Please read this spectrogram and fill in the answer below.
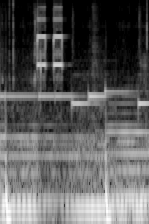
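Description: Two quick high-pitched beeps from a small digital flip timer, a little over half a second in, over soft background music with sustained notes.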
